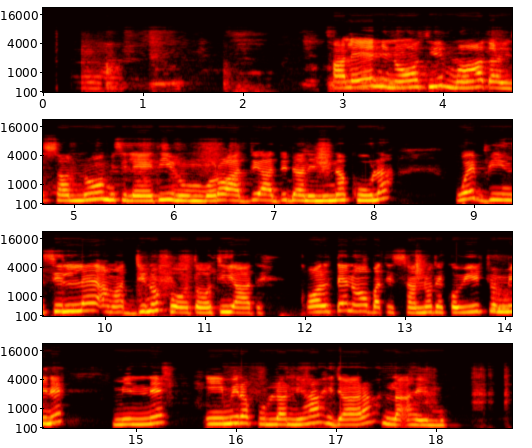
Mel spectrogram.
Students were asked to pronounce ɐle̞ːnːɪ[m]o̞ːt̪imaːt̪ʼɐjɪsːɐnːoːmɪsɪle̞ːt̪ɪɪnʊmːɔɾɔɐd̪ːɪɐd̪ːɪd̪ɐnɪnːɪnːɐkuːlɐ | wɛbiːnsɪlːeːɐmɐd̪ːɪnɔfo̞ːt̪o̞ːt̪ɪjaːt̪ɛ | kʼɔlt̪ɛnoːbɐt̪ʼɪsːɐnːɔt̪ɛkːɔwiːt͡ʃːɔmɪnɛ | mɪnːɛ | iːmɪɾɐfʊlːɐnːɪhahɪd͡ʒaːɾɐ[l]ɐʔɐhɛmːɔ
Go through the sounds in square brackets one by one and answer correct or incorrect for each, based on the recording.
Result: incorrect: n, correct

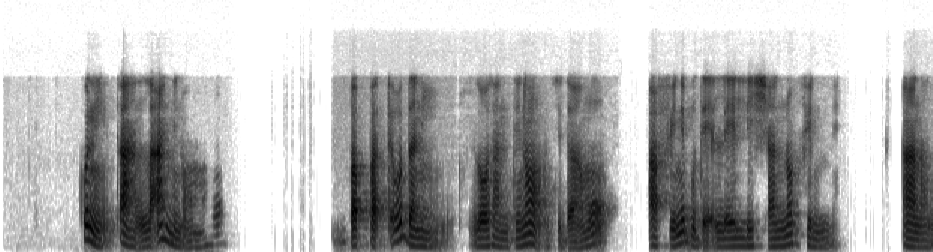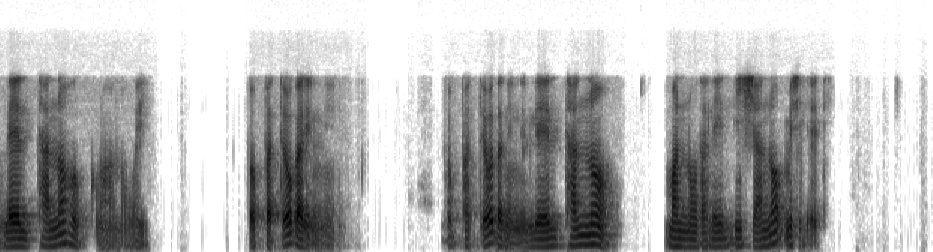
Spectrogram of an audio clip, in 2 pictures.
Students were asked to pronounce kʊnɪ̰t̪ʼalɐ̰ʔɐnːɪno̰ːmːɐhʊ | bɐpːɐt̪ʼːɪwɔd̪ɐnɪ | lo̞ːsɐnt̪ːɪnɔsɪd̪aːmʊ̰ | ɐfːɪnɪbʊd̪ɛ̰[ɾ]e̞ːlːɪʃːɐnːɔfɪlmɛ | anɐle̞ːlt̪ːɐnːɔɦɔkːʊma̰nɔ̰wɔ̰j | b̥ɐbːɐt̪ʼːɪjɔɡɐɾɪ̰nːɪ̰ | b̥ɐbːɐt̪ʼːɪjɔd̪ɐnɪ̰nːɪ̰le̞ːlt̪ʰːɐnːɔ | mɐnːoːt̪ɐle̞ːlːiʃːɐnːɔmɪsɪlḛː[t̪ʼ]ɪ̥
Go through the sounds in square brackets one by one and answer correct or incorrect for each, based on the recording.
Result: incorrect: l, incorrect: t̪

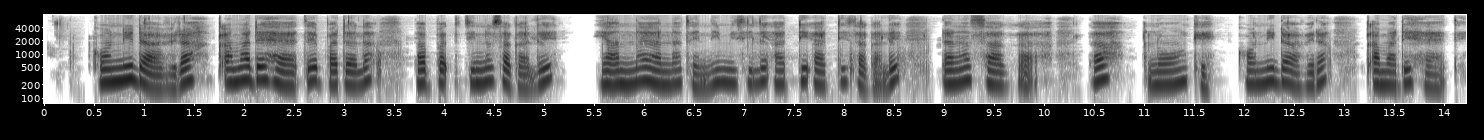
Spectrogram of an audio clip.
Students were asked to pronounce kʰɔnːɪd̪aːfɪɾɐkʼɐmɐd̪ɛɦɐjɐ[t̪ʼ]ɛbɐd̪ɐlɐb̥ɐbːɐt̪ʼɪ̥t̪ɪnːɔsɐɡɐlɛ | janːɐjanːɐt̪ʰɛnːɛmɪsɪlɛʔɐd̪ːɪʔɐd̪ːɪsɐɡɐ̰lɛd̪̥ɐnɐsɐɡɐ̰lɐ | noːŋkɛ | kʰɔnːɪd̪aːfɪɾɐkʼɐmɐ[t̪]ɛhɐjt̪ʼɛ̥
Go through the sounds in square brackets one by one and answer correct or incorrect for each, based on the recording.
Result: correct, incorrect: d̪

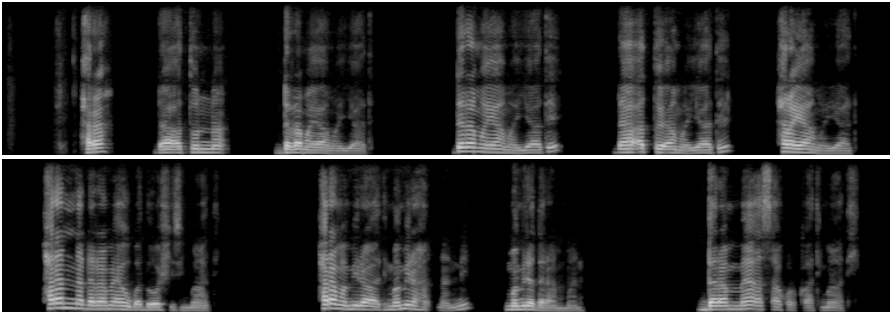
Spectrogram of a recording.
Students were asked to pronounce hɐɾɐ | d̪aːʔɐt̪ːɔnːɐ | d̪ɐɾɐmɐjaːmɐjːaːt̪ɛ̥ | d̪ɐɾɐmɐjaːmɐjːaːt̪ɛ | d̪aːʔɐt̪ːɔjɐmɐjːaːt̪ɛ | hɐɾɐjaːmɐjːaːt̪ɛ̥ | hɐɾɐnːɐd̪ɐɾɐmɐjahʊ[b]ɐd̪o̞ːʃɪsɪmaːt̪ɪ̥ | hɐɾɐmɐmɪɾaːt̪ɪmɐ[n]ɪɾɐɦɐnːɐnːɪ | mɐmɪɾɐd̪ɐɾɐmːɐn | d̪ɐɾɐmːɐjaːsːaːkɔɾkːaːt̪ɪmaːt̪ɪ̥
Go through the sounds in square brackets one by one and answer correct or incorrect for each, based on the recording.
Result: correct, incorrect: m

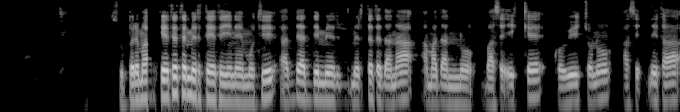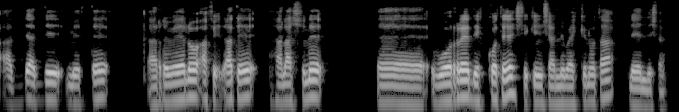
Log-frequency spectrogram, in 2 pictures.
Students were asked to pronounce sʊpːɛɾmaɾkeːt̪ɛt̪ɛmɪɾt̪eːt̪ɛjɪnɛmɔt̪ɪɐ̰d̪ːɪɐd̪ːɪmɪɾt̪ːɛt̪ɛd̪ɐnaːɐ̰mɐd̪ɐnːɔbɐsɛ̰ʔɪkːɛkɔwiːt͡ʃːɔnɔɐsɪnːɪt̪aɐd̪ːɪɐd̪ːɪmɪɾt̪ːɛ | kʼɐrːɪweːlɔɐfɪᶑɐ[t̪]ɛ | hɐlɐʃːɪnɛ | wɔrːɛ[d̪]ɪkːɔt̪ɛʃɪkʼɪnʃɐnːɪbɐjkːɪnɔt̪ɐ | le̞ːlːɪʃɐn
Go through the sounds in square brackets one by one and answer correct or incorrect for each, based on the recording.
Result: correct, correct

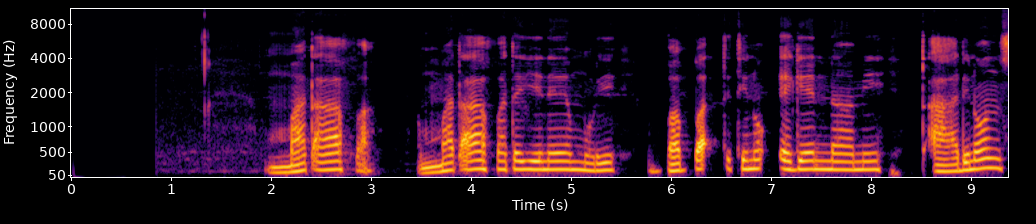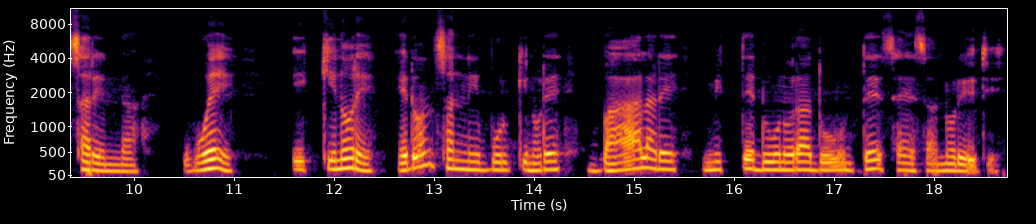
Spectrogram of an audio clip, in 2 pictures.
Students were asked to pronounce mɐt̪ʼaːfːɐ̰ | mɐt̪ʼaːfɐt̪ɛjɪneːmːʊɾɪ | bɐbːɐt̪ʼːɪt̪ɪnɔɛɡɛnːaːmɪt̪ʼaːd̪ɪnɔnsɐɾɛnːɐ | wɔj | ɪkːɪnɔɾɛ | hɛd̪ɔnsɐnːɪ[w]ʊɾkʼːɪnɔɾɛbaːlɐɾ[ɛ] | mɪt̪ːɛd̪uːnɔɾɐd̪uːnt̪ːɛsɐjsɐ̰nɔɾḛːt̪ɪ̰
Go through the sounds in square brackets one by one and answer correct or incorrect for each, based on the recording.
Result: incorrect: b, correct

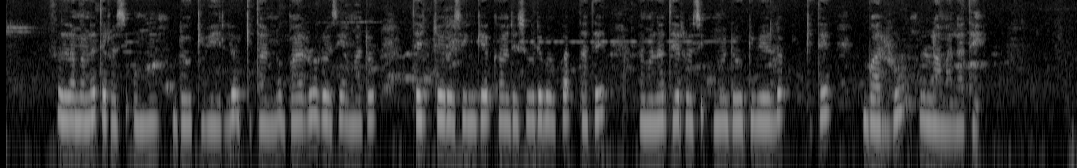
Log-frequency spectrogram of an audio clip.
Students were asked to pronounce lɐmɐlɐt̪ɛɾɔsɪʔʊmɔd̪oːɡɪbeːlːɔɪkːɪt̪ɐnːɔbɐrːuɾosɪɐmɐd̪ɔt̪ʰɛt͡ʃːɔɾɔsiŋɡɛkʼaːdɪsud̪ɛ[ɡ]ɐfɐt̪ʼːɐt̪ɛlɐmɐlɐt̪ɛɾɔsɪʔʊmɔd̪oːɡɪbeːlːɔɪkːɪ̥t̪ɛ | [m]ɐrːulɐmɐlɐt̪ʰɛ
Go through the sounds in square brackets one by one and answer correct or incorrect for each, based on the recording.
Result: incorrect: b, incorrect: b

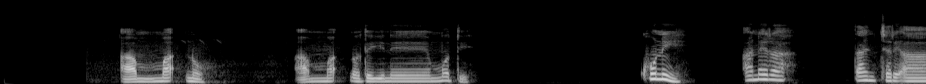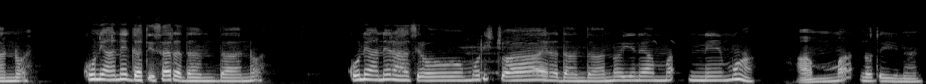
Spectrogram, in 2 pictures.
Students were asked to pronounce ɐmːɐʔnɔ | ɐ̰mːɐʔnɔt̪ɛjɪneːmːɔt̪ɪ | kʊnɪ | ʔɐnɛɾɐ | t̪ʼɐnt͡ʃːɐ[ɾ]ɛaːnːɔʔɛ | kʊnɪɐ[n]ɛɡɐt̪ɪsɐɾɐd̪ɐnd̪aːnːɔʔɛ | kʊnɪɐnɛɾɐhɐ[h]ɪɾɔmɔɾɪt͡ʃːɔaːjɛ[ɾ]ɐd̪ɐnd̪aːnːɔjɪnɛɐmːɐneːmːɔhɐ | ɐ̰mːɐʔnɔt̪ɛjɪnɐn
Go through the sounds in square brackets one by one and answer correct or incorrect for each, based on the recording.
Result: correct, correct, incorrect: s, correct

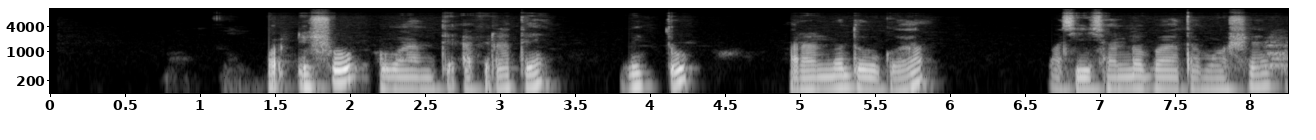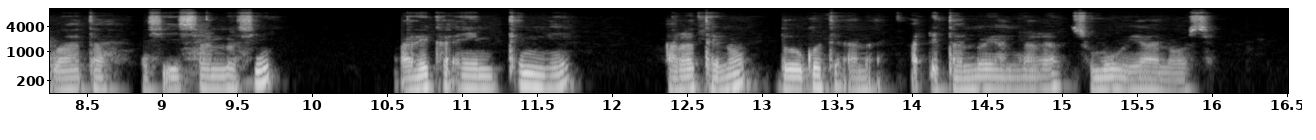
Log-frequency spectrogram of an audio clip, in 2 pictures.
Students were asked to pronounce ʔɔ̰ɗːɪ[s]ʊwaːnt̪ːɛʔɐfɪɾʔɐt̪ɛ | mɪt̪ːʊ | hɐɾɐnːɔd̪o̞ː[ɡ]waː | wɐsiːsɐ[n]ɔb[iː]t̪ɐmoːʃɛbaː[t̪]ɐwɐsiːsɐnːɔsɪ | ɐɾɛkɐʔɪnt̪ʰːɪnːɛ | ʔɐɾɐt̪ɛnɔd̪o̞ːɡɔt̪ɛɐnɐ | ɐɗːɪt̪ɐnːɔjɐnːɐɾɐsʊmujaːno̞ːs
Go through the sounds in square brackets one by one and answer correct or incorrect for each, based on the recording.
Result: incorrect: ʃ, correct, incorrect: nː, incorrect: aː, correct

